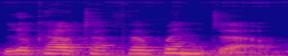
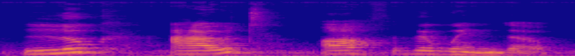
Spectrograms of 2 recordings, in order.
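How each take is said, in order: First: "Look out of the window" run together without gaps; linked words. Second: "Look out of the window" slowly, each word separate; slow, unlinked words with gaps between. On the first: Teacher showing learners how to unite it all, linked. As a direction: join "Look out of" like one word. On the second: Teacher showing learners the phrase before joining, word by word. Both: Shown as a demonstration. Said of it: "Vamos a unirlo todo esto".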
